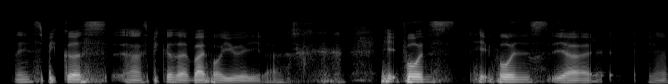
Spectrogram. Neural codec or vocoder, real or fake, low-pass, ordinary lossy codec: none; real; none; none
